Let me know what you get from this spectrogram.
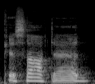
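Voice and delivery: put-on high, dismissive teen brush-off; mock sulky son. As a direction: toss it off like an annoyed teenage son. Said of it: "your son's gonna be like".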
